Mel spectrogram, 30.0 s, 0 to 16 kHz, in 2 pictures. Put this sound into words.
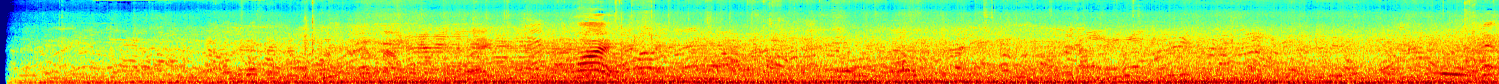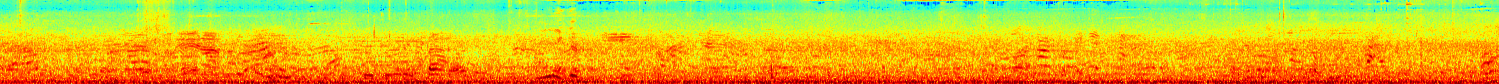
Soundscapes > Urban
Walking through Hanoi old town, Vietnam. 29/1/25
cityscape, fieldrecording, traffic, hanoi, city, soundwalk, Walking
